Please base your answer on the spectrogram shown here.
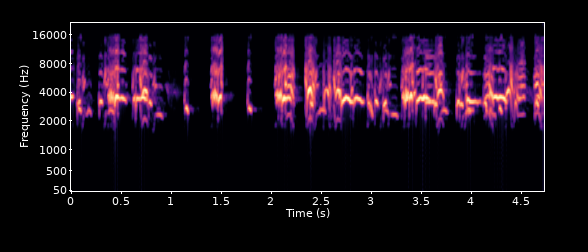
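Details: Héc xoan bird, September 2020: squawky chirps and high twitters, a brief sparse stretch of single notes, then a fast, dense chattering phrase; no other sounds present.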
